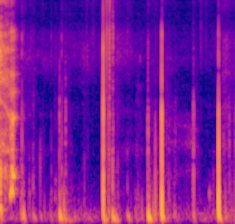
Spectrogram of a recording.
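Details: A child's acted cough in a classroom drama: several short, sharp bursts separated by pauses in a quiet room.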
